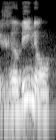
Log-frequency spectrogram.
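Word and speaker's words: ღვინო: Georgian wine is Rvino. We say Rvino because old Greeks could not pronounce Rvino. They took out R and they started to say vino, in vino veritas.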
